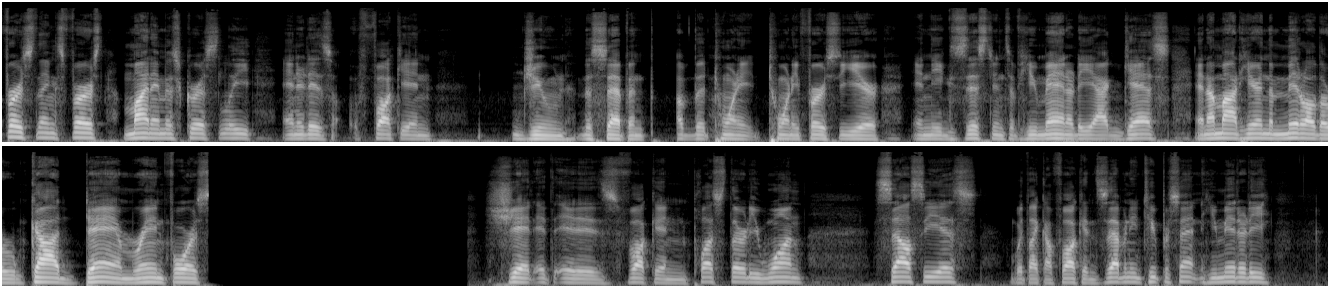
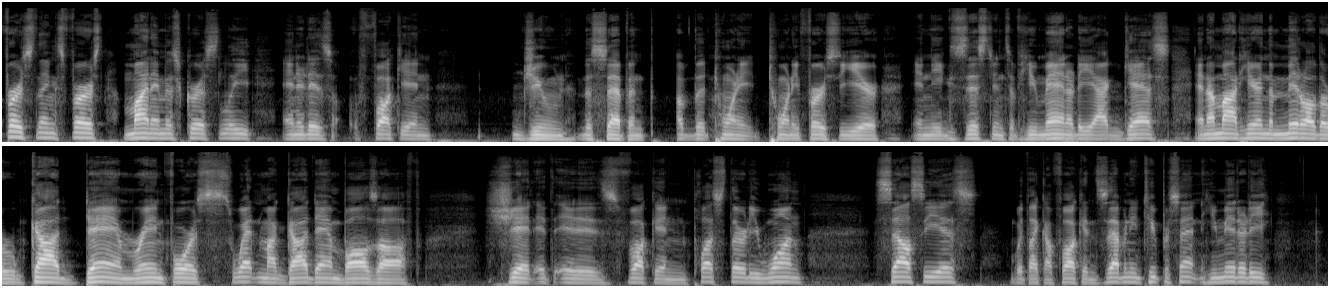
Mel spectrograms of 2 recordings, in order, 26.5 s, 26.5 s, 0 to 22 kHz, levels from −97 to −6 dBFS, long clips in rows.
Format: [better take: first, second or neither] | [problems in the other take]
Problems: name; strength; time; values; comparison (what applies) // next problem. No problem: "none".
second | audio cutting out; at 15 s for 2.5 s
